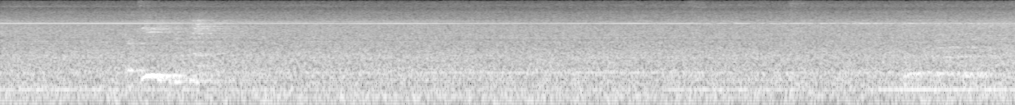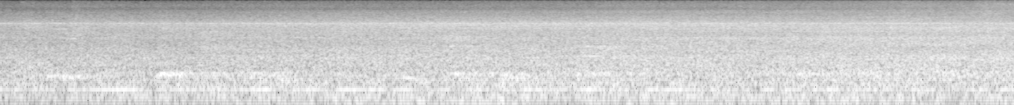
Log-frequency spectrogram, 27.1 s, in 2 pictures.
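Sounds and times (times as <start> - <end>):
train running hum: 0.0 - 27.0
low tone: 8.2 - 27.0.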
